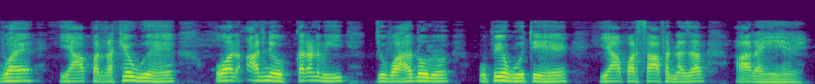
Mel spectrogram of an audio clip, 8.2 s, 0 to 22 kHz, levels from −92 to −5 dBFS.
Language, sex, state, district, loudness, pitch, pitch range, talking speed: Hindi, male, Jharkhand, Sahebganj, -18 LUFS, 155 Hz, 145-170 Hz, 155 wpm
